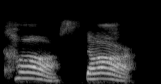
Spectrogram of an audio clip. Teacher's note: Gen-Am is American English is rhotic. So wherever it sits, you get car, star, and it's far more pronounced.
